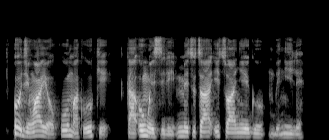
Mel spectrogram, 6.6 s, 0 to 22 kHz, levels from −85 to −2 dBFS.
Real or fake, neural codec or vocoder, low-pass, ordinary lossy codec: real; none; 7.2 kHz; none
